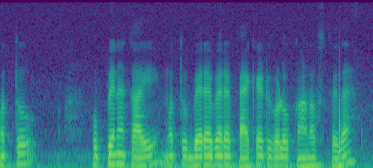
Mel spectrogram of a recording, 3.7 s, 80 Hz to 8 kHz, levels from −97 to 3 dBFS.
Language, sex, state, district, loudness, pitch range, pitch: Kannada, male, Karnataka, Bangalore, -20 LUFS, 105-115 Hz, 110 Hz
